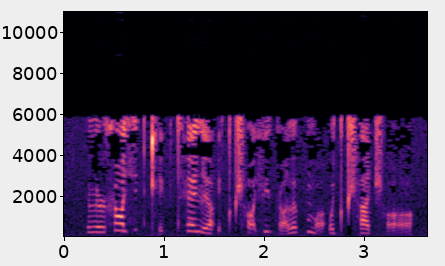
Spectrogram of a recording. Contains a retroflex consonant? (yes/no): no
